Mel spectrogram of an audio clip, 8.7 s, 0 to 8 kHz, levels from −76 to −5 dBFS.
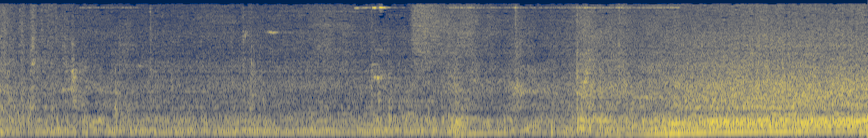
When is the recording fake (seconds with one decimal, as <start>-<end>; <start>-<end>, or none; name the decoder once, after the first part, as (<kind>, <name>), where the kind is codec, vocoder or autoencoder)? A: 0.8-1.4 (codec, SNAC); 4.5-6.8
